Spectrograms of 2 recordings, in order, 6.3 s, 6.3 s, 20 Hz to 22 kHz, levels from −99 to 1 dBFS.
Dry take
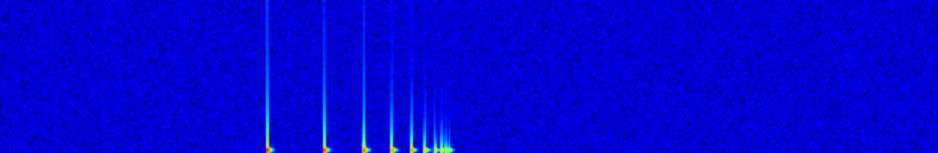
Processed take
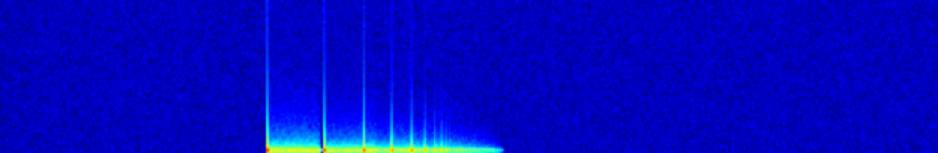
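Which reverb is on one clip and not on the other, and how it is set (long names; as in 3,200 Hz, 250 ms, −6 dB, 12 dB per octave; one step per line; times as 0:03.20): reverb whose tail is shaped and stops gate 360 ms flat, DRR 8.5 dB
level −2.5 dB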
